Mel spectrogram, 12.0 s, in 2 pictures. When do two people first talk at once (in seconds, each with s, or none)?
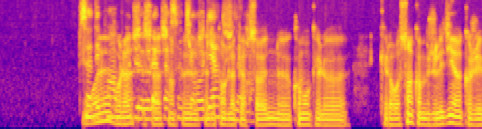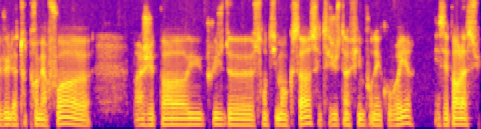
1.1 s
